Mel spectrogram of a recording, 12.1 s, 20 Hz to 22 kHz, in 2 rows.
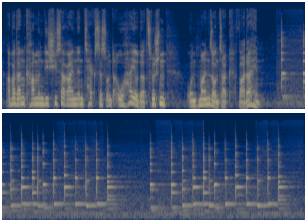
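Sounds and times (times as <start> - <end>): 
speech: 0.1 - 5.3
phone ringtone with chiming notes: 5.5 - 12.1.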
